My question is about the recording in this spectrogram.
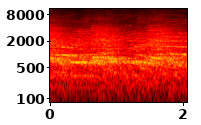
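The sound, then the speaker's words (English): A large crowd of spectators in the Wisconsin Senate gallery erupts after being ordered to leave, a loud, continuous wash of overlapping angry shouting voices, steady, with no single speaker standing out from the din. “After some people watching in the Senate gallery interrupted debate, Republicans ordered all spectators to leave. The crowd erupted.”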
